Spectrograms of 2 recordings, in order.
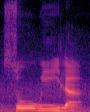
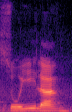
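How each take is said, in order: First: The middle glottal stop is replaced by a w sound. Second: The middle glottal stop is softened, not fully closed. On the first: "mentukarkan hamzah dengan waw yang dikasrahkan" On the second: "tashilul hamzah, mentashilkan hamzah"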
